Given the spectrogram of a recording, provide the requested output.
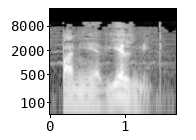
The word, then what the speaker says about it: Ponedelnik: El máximo goleador de la primera edición de las Eurocopas se llama Víctor Ponedelnik. Dice, en ruso se pronuncia Paniedielnik, que significa literalmente lunes.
